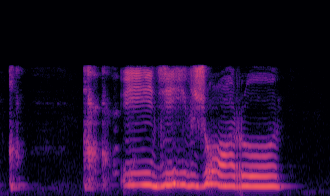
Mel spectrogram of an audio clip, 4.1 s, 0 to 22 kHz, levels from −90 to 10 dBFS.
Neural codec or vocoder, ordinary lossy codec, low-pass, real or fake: none; none; 5.4 kHz; real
